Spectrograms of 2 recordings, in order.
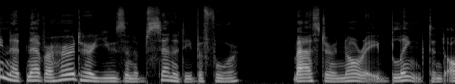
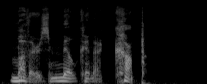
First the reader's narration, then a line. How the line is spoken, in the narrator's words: was under no compunctions regarding the First Maid, and she muttered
